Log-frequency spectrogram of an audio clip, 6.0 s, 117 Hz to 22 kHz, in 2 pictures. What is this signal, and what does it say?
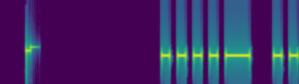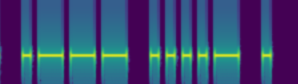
Morse code, heard as a keyed tone, about 15 wpm, 700 Hz. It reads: 4IJ4E
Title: Five Challenging Letter-Number Combinations 15wpm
